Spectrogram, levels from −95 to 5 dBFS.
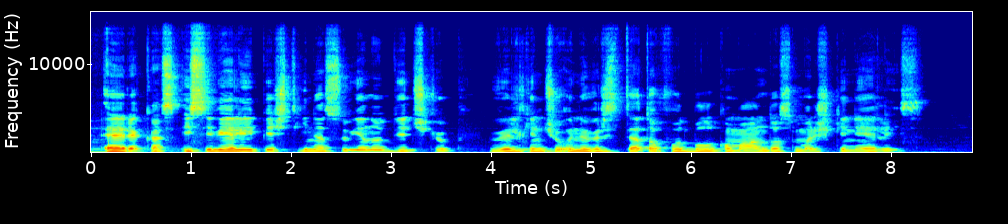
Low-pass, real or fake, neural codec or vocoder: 14.4 kHz; real; none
